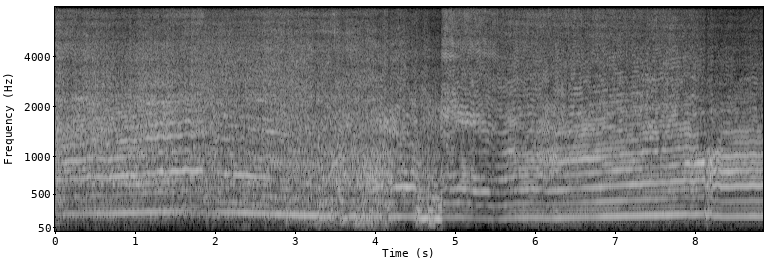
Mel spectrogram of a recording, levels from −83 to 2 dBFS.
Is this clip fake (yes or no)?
no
